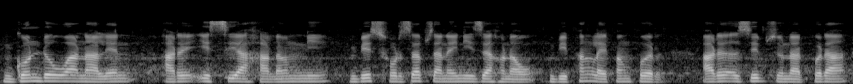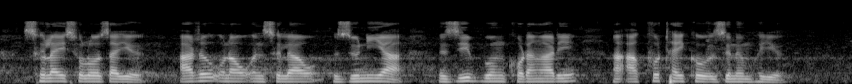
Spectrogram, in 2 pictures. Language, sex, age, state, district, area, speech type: Bodo, male, 18-30, Assam, Chirang, rural, read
